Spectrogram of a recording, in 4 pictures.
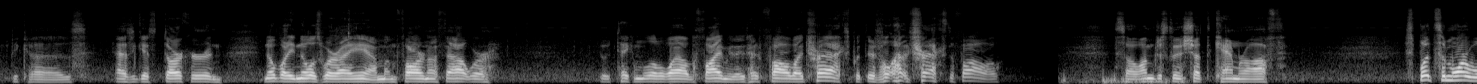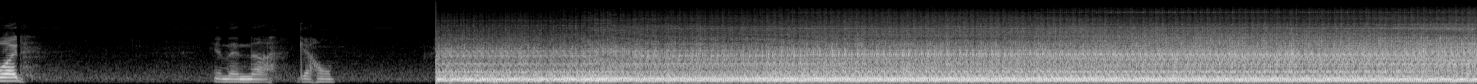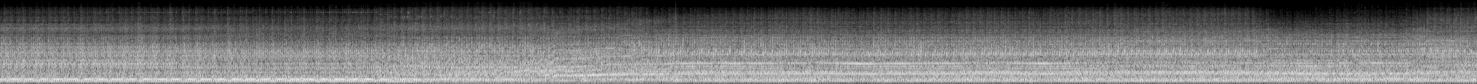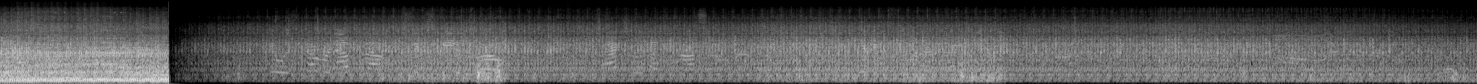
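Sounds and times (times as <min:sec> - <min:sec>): engine running: 0:19.1 - 0:59.0.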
